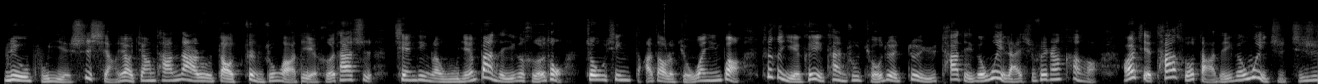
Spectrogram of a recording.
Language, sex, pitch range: Chinese, male, 160-240 Hz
